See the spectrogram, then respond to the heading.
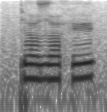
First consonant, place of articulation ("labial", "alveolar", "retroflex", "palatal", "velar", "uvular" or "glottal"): alveolar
